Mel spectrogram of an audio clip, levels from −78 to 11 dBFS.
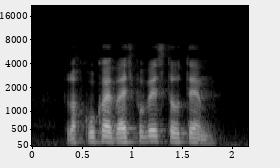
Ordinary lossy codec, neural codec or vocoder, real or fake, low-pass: none; none; real; 7.2 kHz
